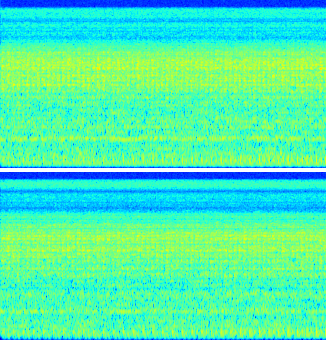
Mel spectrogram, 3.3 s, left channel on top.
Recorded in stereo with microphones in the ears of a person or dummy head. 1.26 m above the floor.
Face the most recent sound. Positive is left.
turn(degrees=5)  # may be behind; listen again after turning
